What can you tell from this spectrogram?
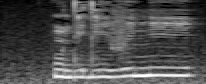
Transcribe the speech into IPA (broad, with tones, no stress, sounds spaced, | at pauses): kʷ ũ˨ d i˨ d iː˨ v i˦ ŋ iː˦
